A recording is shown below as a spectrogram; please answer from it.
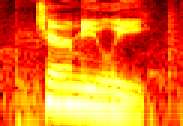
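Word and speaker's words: Cherami Leigh: I was talking uh and her name is pronounced Jeremy Jeremy Jeremy Lee okay continue with your story I'm sorry uh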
